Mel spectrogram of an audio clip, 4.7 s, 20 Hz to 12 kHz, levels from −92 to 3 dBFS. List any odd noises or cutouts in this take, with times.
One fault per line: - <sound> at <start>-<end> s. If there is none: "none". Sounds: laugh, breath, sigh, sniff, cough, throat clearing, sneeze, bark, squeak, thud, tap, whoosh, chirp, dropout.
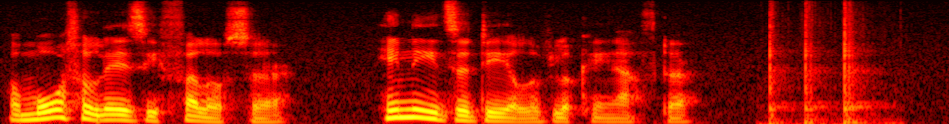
- tap at 3.8-4.5 s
